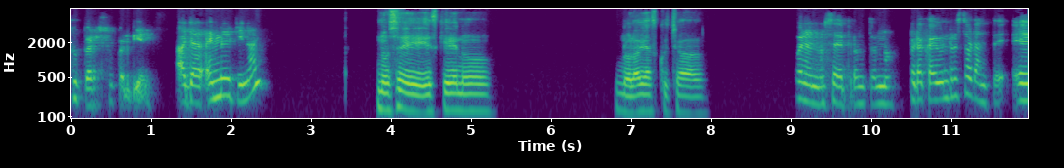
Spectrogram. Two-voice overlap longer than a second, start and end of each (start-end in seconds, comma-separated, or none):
none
